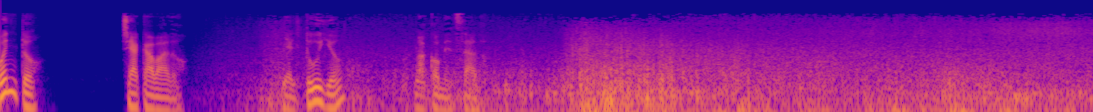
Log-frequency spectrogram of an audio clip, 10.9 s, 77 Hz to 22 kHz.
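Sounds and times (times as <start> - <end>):
speech: 0.0 - 0.4, 1.2 - 1.9, 2.7 - 3.6, 4.2 - 5.8
steady rain: 2.1 - 10.9
deep rumble of thunder: 2.6 - 10.9.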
